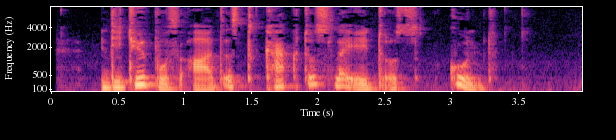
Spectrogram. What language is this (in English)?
German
